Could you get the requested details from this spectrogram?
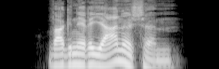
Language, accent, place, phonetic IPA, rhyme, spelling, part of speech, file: German, Germany, Berlin, [ˌvaːɡnəʁiˈaːnɪʃm̩], -aːnɪʃm̩, wagnerianischem, adjective, De-wagnerianischem.ogg
- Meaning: strong dative masculine/neuter singular of wagnerianisch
